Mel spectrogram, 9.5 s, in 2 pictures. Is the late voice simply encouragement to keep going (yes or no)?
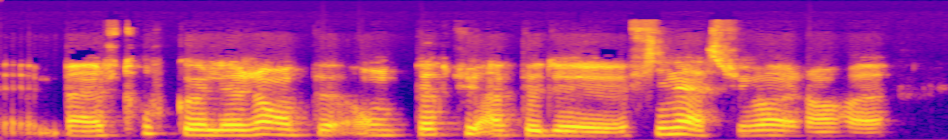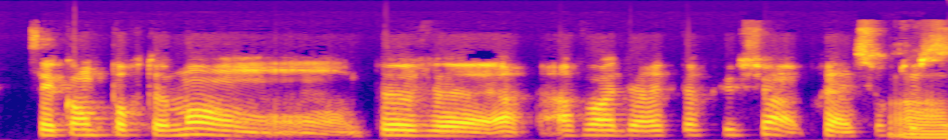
no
